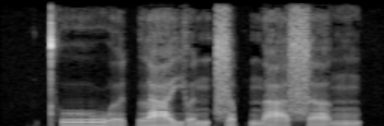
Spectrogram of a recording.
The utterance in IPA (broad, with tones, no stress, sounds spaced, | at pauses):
t̪ʰ uː˥ w ɵ˨˥ t̚ l aː˧ j ɵ˨˥ n t͡s ɐ˧ p̚ n̪ aː˨˩ s ɐ˧ ŋ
